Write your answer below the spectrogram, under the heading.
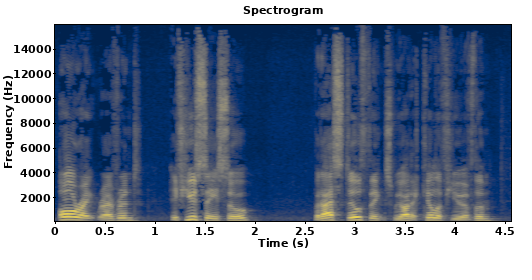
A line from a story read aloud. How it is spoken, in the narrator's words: One black man shouted out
